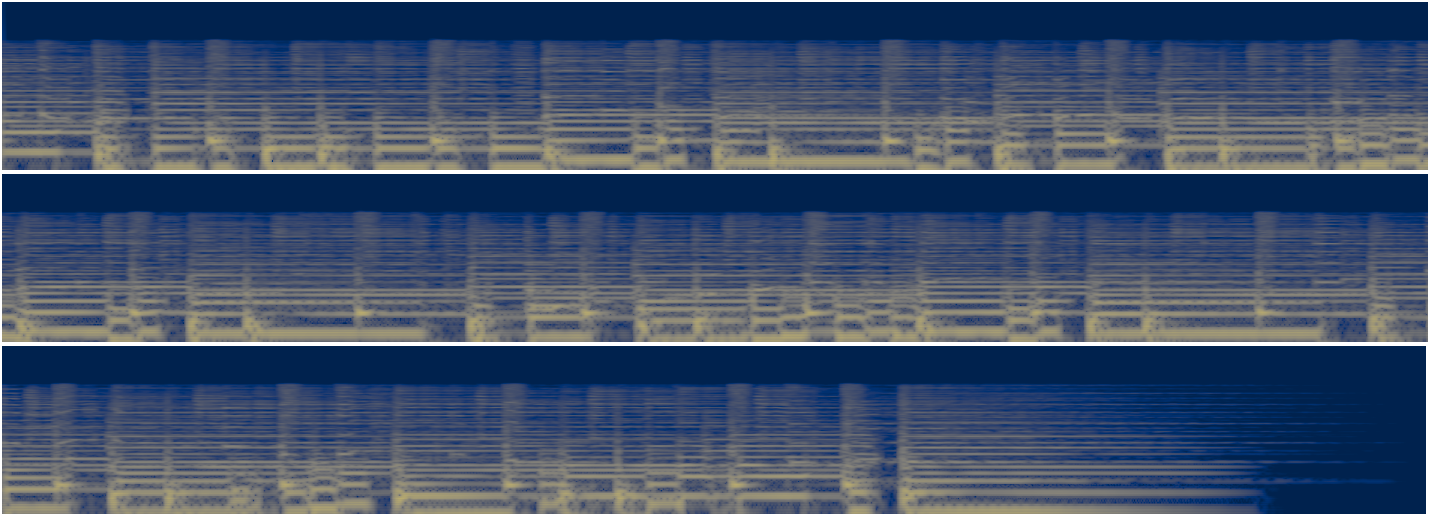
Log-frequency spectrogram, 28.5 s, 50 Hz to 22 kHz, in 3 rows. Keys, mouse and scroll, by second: 0.2 click, 2.3 click, 3.5 click, 5.5 click, 6.8 click, 9.2 click, 10.6 click, 12.1 click, 13.0 scroll up 1, 13.6 scroll up 1, 13.6 click, 15.4 scroll up 1, 15.6 click, 15.7 click, 16.3 click, 17.6 click, 18.9 click, 20.2 click, 21.1 click, 21.7 click, 23.0 click, 25.4 scroll down 1, 26.3-26.9 scroll down 1.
